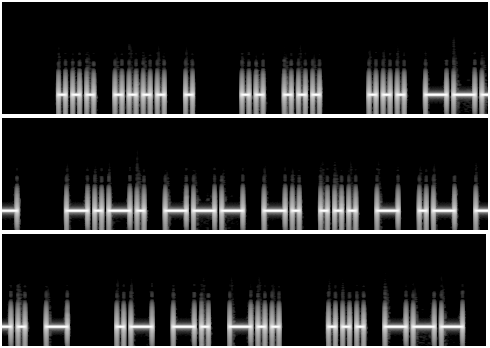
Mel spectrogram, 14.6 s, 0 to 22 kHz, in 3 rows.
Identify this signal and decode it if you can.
Morse code, heard as a keyed tone, about 17 wpm, 700 Hz. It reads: SHE IS SO CONSTANT AND SO
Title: Sentences from Top 1500 Words 17wpm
